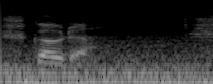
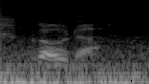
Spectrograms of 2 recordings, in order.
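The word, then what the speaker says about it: Škoda: wrong there haven't I you're supposed to say it I believe as if you're doing a bad show on Connery impression so it's skoda skoda like shaken not Stern anyway the skoda yeti is quite a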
